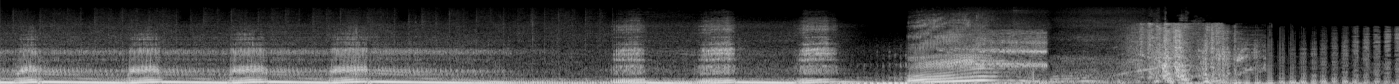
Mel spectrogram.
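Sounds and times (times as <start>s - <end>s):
car engine revving: 0.0s - 13.9s
car accelerating away: 2.3s - 11.8s.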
